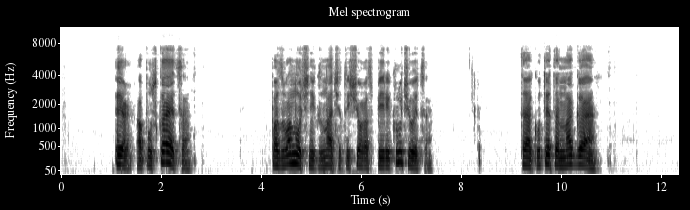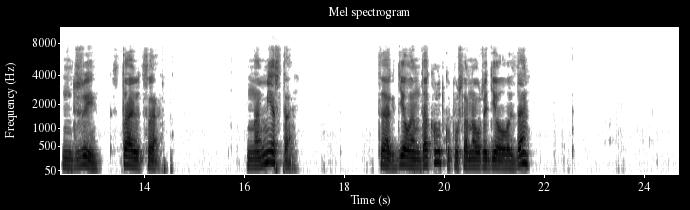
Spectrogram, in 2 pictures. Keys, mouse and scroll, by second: 1.1 r, 2.7 click, 5.2 r, 6.8 click, 9.7 KP_3, 12.4 g, 13.6 click, 14.4 r, 16.6 g, 17.4 click, 18.3 click, 19.3 r, 22.2 click.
